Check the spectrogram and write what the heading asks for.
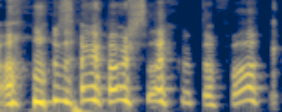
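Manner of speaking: high, loud laughing what-the-fuck; laughing in disbelief at being called the speaker. Retold or imitated. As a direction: squeal through a laugh at the absurdity. Security calls her the speaker.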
